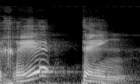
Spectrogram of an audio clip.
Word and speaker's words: retém: Eu retenho, tu retens e ele retém, certo? Com acento ou sem acento? Vamos novamente aplicar a regra. Retém. Qual é a sílaba tônica? É o tem.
